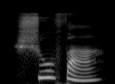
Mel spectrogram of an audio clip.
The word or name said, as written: 书法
